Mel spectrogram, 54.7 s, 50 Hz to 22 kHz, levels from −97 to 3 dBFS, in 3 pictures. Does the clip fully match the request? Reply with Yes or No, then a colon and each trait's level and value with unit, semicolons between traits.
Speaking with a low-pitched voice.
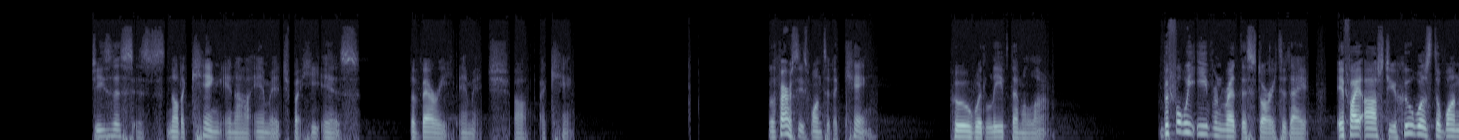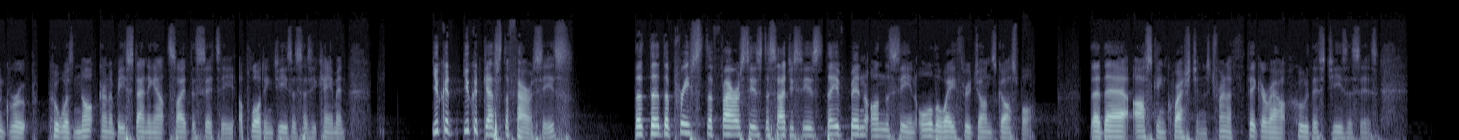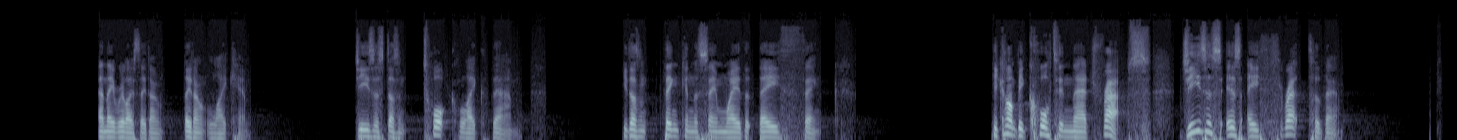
Yes: low, 115 Hz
